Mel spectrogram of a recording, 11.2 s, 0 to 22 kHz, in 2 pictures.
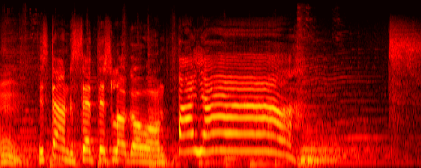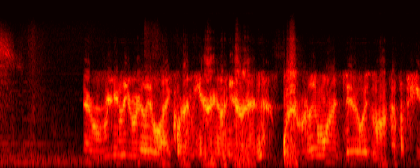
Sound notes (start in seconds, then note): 6.6 on phone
